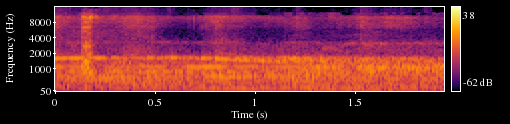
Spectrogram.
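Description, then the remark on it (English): Emergency vehicle sirens wail steadily in the background as they approach, heard on a police officer's body camera during a standoff with a gunman, a sustained high tone holding at a moderate level over a wash of noise for the whole two seconds. “Can hear sirens approaching in the background.”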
